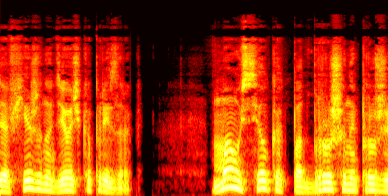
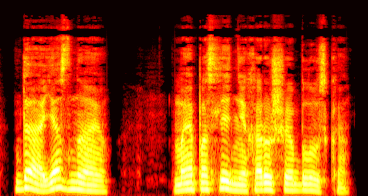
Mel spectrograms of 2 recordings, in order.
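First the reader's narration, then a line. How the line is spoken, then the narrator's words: Plain. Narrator (Russian): ответила Дафна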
